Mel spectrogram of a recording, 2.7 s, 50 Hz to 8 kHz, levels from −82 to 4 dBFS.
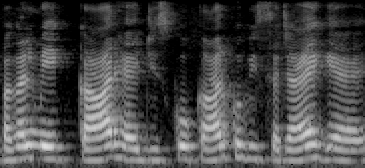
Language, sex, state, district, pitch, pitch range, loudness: Hindi, female, Bihar, Bhagalpur, 200 Hz, 190-220 Hz, -19 LUFS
